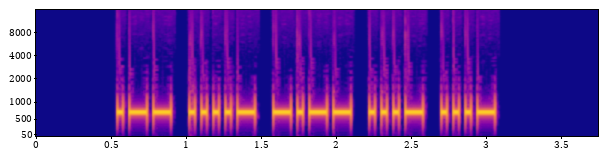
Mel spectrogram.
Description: Morse code, heard as a keyed tone, about 30 wpm, 700 Hz. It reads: W4YVV
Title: USA Call Signs - 5 Characters - Repeated 2x - 30wpm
